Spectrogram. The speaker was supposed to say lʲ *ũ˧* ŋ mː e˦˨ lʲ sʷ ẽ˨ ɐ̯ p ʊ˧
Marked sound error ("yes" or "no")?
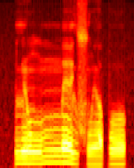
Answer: no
